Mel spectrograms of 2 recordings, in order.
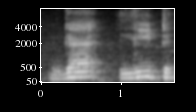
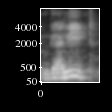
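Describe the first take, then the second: First: गैलीट drawn out very slowly with a rising end; teacher slowly sounding out गैलीट; very slow demo reading. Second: Said in the usual way. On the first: Shown as a demonstration. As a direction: stretch गैलीट out so students hear each sound. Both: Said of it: "ध्यानपूर्वक देखेंगे समझ में आएगा कि कैसे पढ़ा गया है".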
